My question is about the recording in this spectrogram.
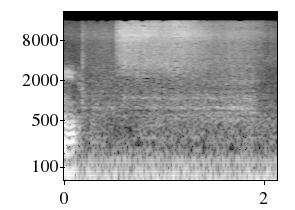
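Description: A short hiss of gas spraying, starting suddenly about half a second in and fading away about a second later.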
